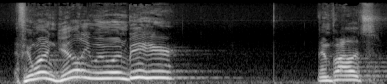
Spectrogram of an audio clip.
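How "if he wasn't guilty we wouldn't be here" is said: loud, high, heavy sarcasm, acted out. Retelling the accusers' reply to Pilate, imitating a sarcastic retort.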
